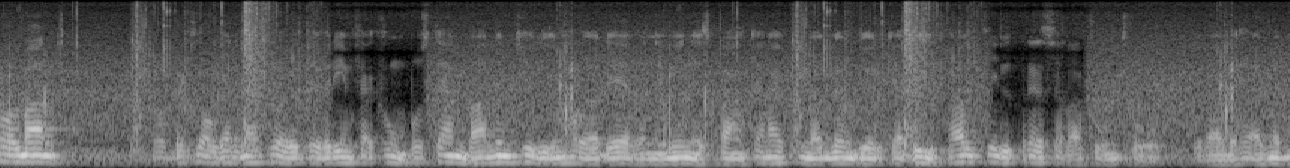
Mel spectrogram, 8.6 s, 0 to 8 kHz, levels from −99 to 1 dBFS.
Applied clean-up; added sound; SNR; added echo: none; Waves, surf / Wind; 13 dB; reverberation time 0.5 s.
